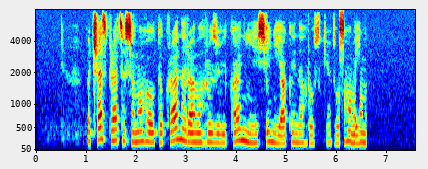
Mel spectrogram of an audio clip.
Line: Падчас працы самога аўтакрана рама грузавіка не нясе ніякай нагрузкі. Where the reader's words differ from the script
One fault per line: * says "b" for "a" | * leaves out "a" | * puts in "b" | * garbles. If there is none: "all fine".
* garbles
